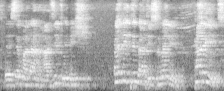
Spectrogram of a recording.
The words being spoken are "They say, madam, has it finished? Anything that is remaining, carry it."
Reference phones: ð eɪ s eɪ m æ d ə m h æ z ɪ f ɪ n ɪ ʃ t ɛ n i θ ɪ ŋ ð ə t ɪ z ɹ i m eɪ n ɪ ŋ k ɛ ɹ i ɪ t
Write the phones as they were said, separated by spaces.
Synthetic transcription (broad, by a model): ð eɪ s eɪ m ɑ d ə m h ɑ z ɪ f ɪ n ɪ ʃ ɛ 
